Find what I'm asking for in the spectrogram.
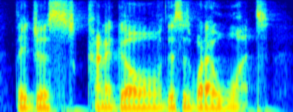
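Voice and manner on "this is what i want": ordinary delivery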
